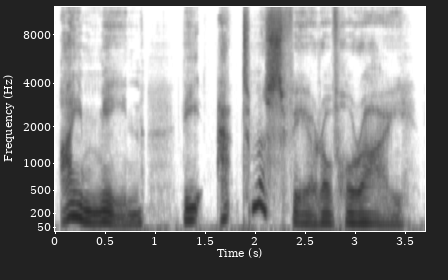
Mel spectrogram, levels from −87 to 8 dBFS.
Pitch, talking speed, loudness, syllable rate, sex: 110 Hz, 95 wpm, -17 LUFS, 3.3 syllables/s, male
